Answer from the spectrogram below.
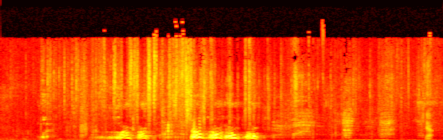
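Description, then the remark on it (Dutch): A dog barks at joggers in a quick, excited burst of sharp, high yapping barks, loud, then falls quiet with only faint background noise afterward. “heeft het niet zo op met joggers.”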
